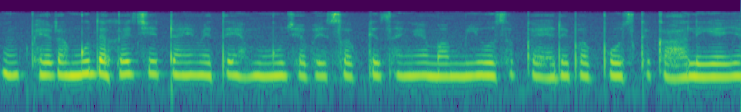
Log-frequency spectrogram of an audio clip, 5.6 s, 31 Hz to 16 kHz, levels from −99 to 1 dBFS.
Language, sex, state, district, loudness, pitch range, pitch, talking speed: Maithili, female, Bihar, Purnia, -19 LUFS, 235-255 Hz, 245 Hz, 215 wpm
